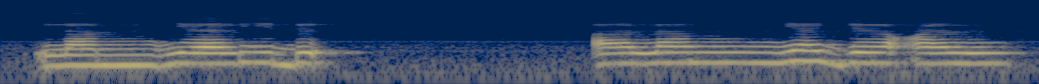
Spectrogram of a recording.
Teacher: Jadi selain mim dan ba adalah huruf izhar safawi jika sebelumnya bertemu dengan huruf mim sukun. Cara membacanya adalah yaitu suara jelas ketika mengucapkan huruf mim kedua bibir rapat sempurna seraya menahan pengucapannya satu ketukan saja. Kalau lebih dari satu ketukan dikhawatirkan akan menjadi bacaan ikhfa atau gunnah. · Jadi bibir dirapatkan sempurna, namun panjangnya hanya satu ketukan.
